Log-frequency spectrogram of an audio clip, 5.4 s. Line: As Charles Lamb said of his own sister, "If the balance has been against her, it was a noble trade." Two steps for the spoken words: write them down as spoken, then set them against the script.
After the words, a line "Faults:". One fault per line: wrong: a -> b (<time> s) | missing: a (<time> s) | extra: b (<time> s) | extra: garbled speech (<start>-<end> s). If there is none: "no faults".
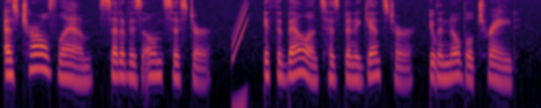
As Charles Lamb said of his own sister, "If the balance has been against her, it a noble trade."
Faults:
missing: was (4.3 s)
